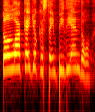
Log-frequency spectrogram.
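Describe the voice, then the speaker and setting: A woman's voice: high-pitched, steady tone, fairly quick, vocal fry. A middle-aged woman, preaching a sermon as she tells a story, acting out the dialogue and building to fervent exclamations. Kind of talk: sermon testimony.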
